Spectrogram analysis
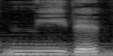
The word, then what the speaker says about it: needed: Y los verbos que terminan en d y t, como need, que termina en d, o hate, que termina en t, e, a esos hay que decir needed, o sea, se le añade la sílaba que falta.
